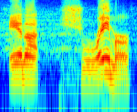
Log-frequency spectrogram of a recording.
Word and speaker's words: Anna Schramer: with anna schramer serving so i apologize if i pronounced her name incorrectly earlier it's anna schramer flat serve reception by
